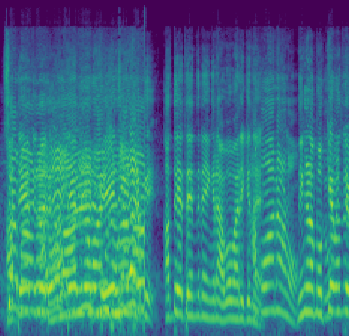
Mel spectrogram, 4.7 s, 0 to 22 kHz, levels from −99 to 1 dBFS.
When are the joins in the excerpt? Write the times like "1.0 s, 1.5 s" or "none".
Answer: 1.9 s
